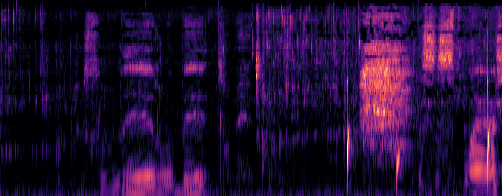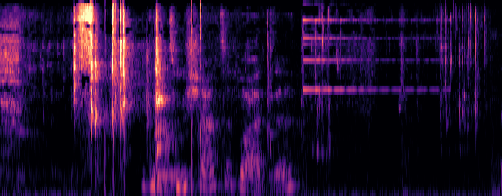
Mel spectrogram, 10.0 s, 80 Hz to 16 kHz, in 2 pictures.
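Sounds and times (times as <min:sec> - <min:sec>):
wine glugging from bottle: 0:02.8 - 0:04.2.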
